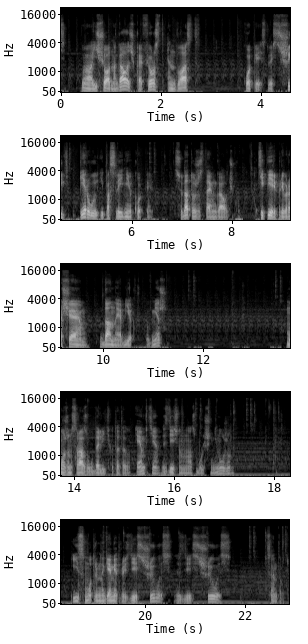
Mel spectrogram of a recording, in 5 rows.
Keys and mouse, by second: 9.8-11.8 right drag, 12.5 middle click, 13.4-14.2 drag, 14.2-16.7 middle drag, 16.8 middle drag, 17.7 middle click, 18.5 Tab, 20.0 right click, 20.0 g, 20.5 g, 21.1 right click, 22.1 click, 22.3 g, 22.7 right click.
